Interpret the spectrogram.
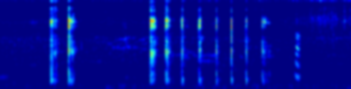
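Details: Grey francolin, known locally as teetar, giving two harsh rasping notes, then after a pause a rapid series of about nine clipped, scratchy notes, evenly paced and slowly fading, over a quiet background.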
